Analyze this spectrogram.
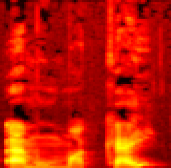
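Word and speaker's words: Емма Маккей: Е, І мені дуже сподобався момент е, з тим, що е, в цей фільм е, взяли е, Ему Маккей, здається, так вимовляється її е, ім'я.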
